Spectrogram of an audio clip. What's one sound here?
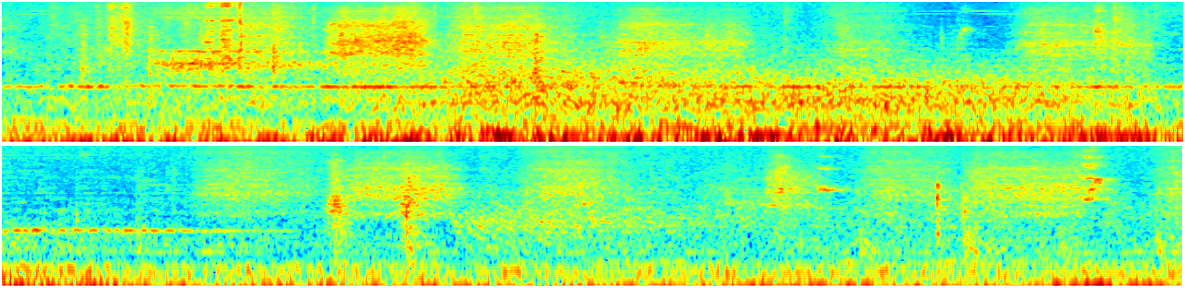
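Metal instruments clink softly on a tray.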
